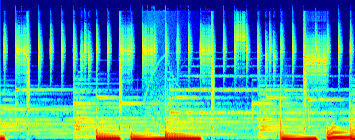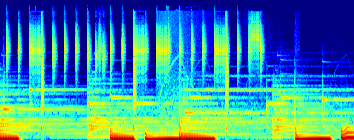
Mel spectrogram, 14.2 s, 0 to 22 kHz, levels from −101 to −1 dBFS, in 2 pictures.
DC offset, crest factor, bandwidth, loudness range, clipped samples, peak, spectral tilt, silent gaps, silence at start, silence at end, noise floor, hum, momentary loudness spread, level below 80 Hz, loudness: under 0.1%; 10 dB; 10 kHz; 2 LU; under 0.1%; 0 dBFS; -5 dB/octave; none; 0 s; 0 s; -33 dBFS; none; 15 LU; -10 dBFS; -16 LUFS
